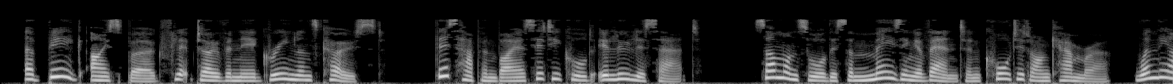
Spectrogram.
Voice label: learn english through news lower intermediate slow; huge iceberg flips near greenland coast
